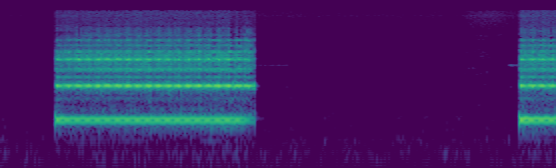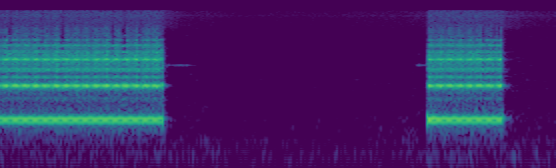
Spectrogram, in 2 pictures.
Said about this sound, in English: He grabbed his phone and dialed a number.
